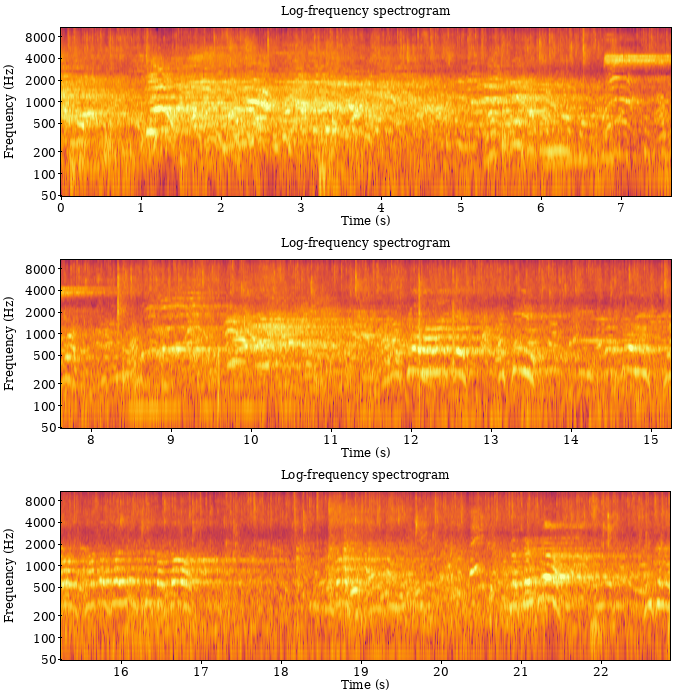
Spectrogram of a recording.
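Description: Young players shout across a large echoing hall.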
